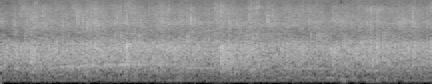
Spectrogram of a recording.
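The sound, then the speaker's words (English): Steady, dense applause from an audience at a church sermon, with many hands clapping together at an even loudness throughout and no voices standing out. “Come on, clap your hands to Jesus.”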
